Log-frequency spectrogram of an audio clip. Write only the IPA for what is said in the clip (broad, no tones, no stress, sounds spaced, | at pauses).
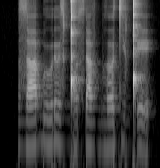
z a ɓ u ɾ ɯ z ɡ͡ǃ ɔ s ɾ a v bʱ ɤ tʲ ɤ ǃʼ e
